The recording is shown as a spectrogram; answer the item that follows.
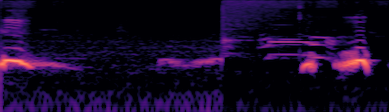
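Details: Decoy spotted dove in thổ voice style: one loud falling coo, soft low murmuring, then two stressed coos at the end.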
